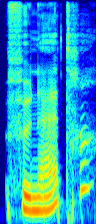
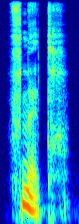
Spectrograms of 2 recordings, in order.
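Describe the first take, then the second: First: The first e is pronounced as a vowel. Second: The first e is dropped entirely. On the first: "einmal mit ausgesprochenem E als Ö" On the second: "und einmal ohne"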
